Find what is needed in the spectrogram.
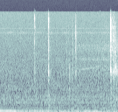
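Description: A few faint clicks from a small tri-wing screwdriver driving a battery screw into an open MacBook Pro, over a low hum that stops about half a second in.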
